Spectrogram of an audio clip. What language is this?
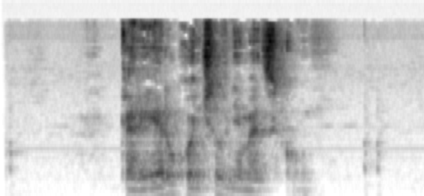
Czech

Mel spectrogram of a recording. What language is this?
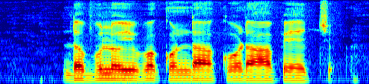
Telugu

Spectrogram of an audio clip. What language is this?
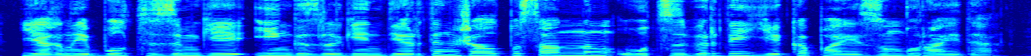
Kazakh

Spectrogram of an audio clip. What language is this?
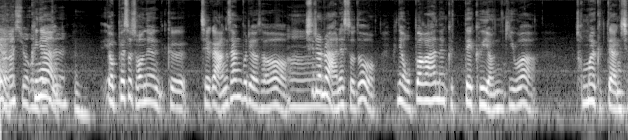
Korean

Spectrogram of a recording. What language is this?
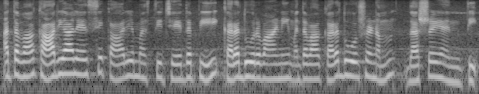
Sanskrit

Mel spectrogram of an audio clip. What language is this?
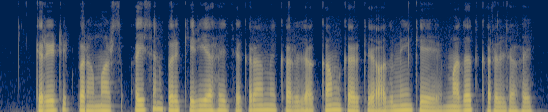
Magahi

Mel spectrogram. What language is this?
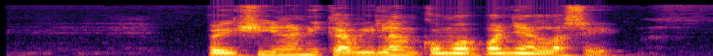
Aragonese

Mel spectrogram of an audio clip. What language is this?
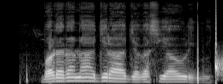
Kikuyu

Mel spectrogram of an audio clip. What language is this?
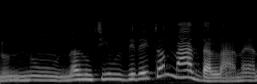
Portuguese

